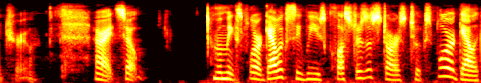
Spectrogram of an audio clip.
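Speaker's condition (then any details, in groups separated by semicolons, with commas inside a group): No condition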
